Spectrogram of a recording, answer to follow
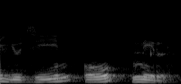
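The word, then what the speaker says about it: Eugene O'Neill: आपको थोड़ा सा मुश्किल होगा इसकी स्पेलिंग याद करने में, और इसकी प्रोनाउंसिएशन है वो है यूजीन ओ नील।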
